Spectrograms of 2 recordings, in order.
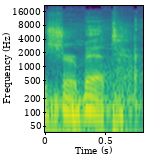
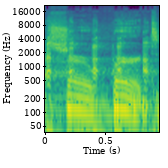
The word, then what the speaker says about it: Sherbet: And everybody says your name wrong all the time because it's actually Sherbet, not Sherbbert.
